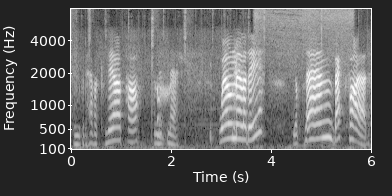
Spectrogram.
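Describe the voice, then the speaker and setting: An actress playing a cold, scheming schoolmistress in a vintage radio suspense drama, deliberate and sardonic in manner. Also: female voice, sits high, animated, bright, forceful tone, dry recording, exaggerated voice. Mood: bitter, mocking. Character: cold, commanding schoolmistress, accusing and scheming, secretly a murderess. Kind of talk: 1940s radio suspense acting. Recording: noisy old radio drama recording.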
